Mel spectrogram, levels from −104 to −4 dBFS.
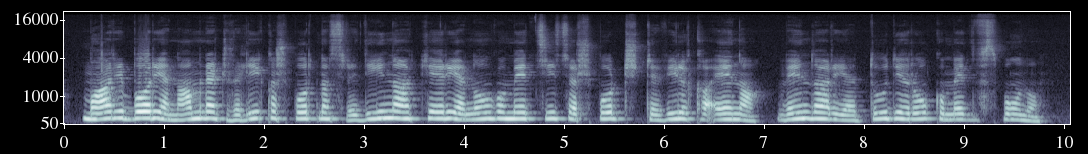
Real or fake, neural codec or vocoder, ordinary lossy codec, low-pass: real; none; none; 19.8 kHz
